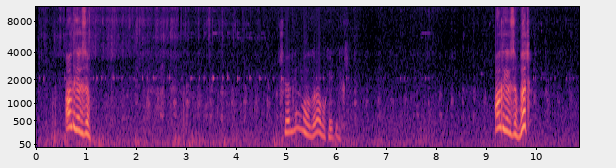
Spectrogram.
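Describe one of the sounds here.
A dog whines in long, wavering cries.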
